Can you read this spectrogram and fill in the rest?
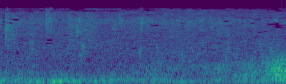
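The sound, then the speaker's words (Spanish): Heavy rain pours steadily in a dense hiss while low thunder rumbles underneath, swelling slightly near the end; no voices are present. “Los ronquidos de Dudley quedaron amortiguados por los truenos que estallaron cerca de la medianoche.”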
